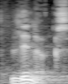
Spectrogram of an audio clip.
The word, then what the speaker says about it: Linux: It was known as Linux, or Linux, as some people pronounce it.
